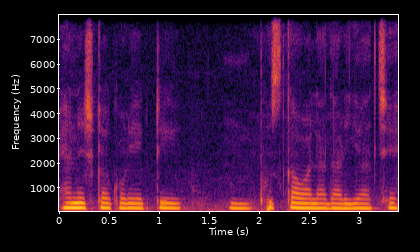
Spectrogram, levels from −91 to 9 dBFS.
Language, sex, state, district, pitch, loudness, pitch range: Bengali, female, West Bengal, Alipurduar, 190 Hz, -15 LUFS, 185-195 Hz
